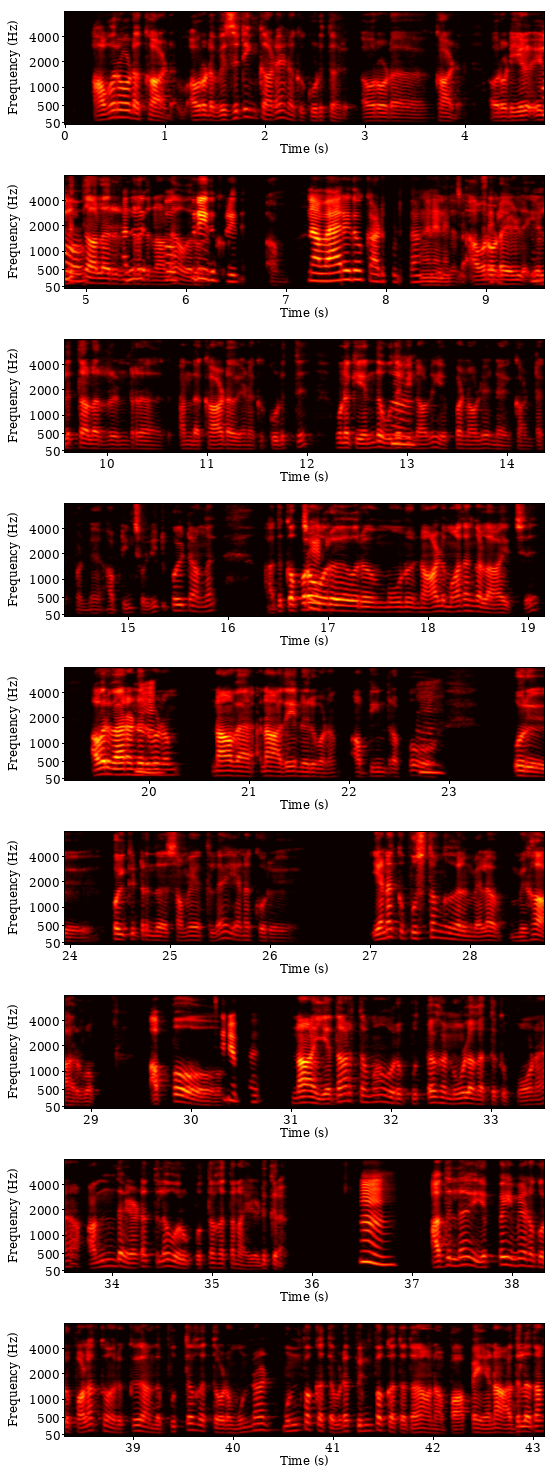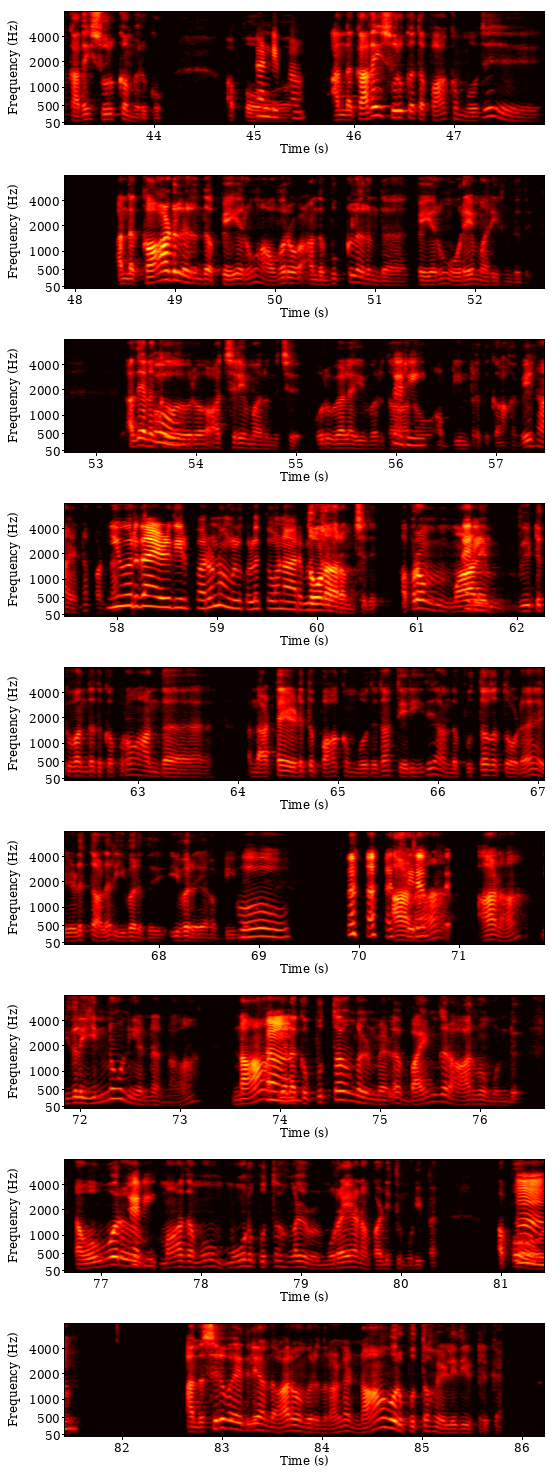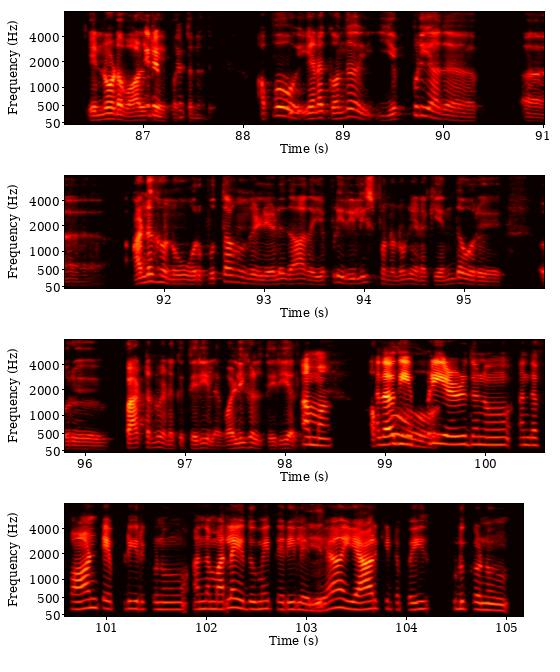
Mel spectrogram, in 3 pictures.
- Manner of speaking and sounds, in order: in English: "கார்டு"; in English: "விசிட்டிங் கார்டு"; in English: "கார்ட்"; in English: "கார்டு"; in English: "கார்ட"; in English: "கான்டாக்ட்"; inhale; inhale; tsk; tapping; inhale; in English: "கார்ட்ல"; inhale; laugh; inhale; tsk; other background noise; in English: "ரிலீஸ்"; in English: "பேட்டர்னும்"; in English: "ஃபாண்ட்"
- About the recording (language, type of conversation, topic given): Tamil, podcast, ஒரு சிறிய சம்பவம் உங்கள் வாழ்க்கையில் பெரிய மாற்றத்தை எப்படிச் செய்தது?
